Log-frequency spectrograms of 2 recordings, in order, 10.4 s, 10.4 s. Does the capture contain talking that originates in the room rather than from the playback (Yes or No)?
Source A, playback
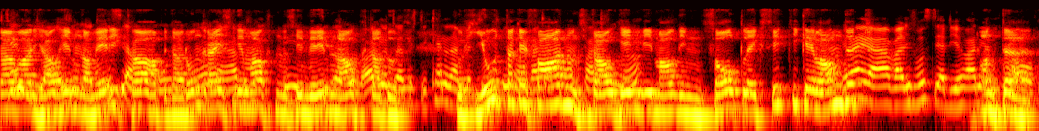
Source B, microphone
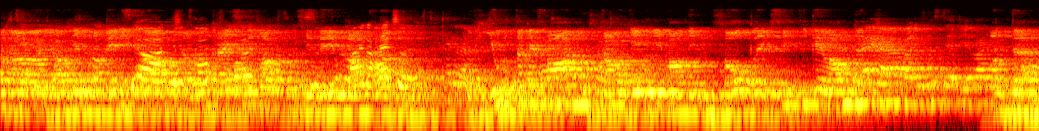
Yes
